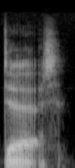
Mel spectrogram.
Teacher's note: there's no r on the sound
